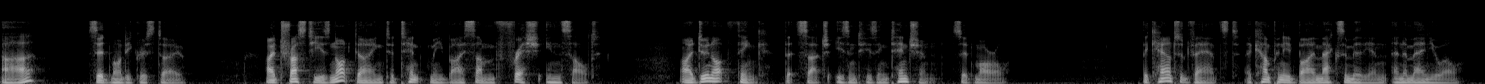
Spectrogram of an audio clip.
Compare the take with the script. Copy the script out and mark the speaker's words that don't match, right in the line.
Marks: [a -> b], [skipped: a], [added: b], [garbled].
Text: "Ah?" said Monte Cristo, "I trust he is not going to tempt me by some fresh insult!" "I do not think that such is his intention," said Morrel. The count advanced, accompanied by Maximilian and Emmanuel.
"Ah?" said Monte Cristo, "I trust he is not going to tempt me by some fresh insult!" "I do not think that such [is -> isn't] his intention," said Morrel. The count advanced, accompanied by Maximilian and Emmanuel.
